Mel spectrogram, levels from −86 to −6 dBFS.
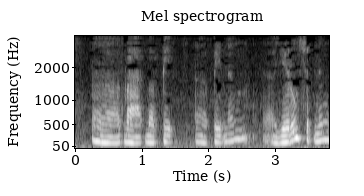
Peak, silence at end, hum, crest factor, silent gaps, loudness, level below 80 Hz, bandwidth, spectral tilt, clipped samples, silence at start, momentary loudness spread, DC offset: -2 dBFS; 0 s; none; 16 dB; none; -19 LUFS; -46 dBFS; 4 kHz; -13.5 dB/octave; under 0.1%; 0 s; 12 LU; under 0.1%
